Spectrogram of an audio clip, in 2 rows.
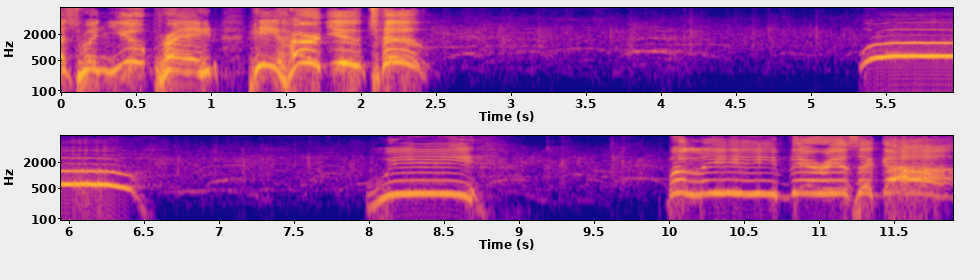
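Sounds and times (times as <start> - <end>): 
speech: 0.0 - 2.5, 8.0 - 8.8, 10.0 - 11.8
audience clapping hands: 1.4 - 11.0.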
